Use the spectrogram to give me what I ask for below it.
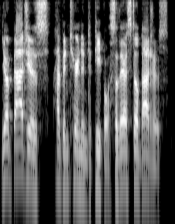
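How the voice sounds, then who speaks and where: A man playing a flustered young nobleman who tries to sound grand and formal, but keeps getting exasperated with his servant. The voice is mid-pitched and bright, with some edge to it. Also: normal speed, natural voice.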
